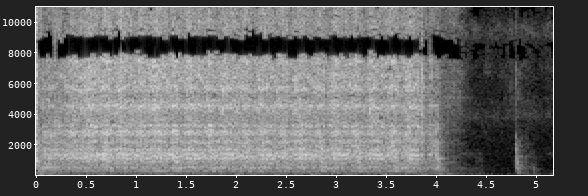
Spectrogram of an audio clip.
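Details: 1960 Onan industrial engine for a homemade Model T replica truck, unstarted for many years: air cleaner off and primed; cranks evenly about three turns a second, never fires; fuel reaching line, power to coil then checked, plug found dry.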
